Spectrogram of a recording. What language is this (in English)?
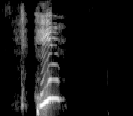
Bashkir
